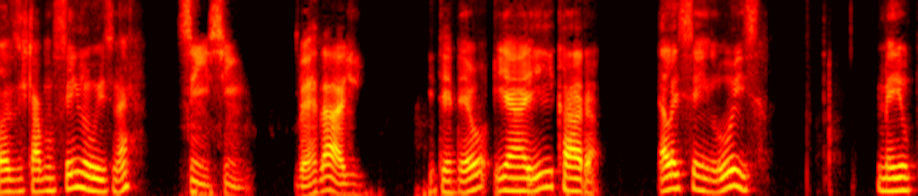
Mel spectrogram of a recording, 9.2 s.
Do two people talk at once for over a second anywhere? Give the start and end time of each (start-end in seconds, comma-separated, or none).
none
